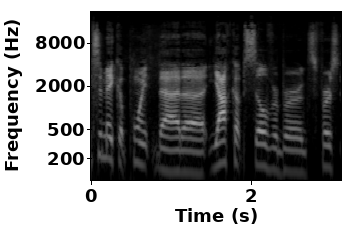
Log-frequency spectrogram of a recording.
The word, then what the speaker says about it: Jakob: His first name is pronounced Jakob. Jakob Silverberg. Not Jacob, Jakob. If I see anyone pronouncing Jakob's first name Jacob, I'm going to say that is not how it's pronounced.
